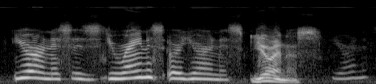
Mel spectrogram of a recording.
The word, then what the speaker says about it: Uranus: Uranus. Uranus? It's a correct pronunciation is Uranus.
